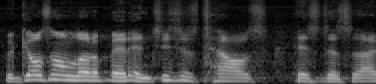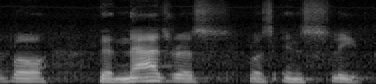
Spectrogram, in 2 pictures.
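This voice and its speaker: A man's voice: medium pitch, steady tone, normal speed, poor audio. A man preaching a sermon. He keeps asking the congregation questions and acts out Bible characters in casual modern speech.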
